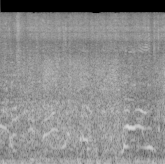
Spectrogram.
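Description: A mass of plastic ping-pong balls tumbling and rattling as they are shovelled and spilled, with voices shouting and laughing over it; one voice cries "No!" near the end.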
